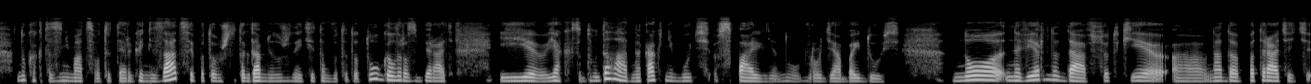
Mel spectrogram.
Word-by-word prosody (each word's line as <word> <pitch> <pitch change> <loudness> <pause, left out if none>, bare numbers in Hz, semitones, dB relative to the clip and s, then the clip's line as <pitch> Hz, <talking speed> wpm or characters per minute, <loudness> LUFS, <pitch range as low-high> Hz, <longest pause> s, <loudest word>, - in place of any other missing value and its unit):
ну, 200 +2 -5
как-то 180 -6 -9
заниматься, 155 -3 -4
вот 140 - -7
этой - - -5
организацией, 145 - +2
потому 160 -1 -5
что - - -3
тогда 160 +2 +3
мне 155 -2 -9
нужно 155 0 -8
идти, 155 +1 -8
там, 150 -1 -8
вот 140 - -12
этот - - -9
угол 220 -6 +2
разбирать. 165 -2 -2 0.4
И, 165 +2 +1
э, 165 -3 +3
в - - -4
я 170 +4 +2
как-то - - -9
думаю: 175 0 -7
"Да 270 - +6
ладно, 175 - +2
как-нибудь 165 -4 -2
в - - -5
спальне, 145 -4 +1
ну, 150 -3 -13
вроде 150 -1 -5
обойдусь". 140 -2 -4 0.5
Но, 200 +4 +6
наверно, 195 +4 +1
да, 170 -4 +5
всё-таки, 165 +3 -7
э, 175 -1 +2
а, 150 0 -4
надо 170 0 0
потратить, 170 -4 +1
160 Hz, 180 wpm, -25 LUFS, 150-180 Hz, 0.5 s, Да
